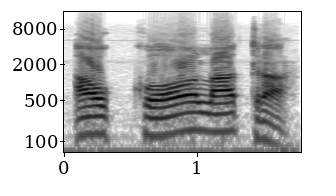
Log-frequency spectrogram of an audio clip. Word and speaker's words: alcoólatra: Onde está o acento? Alcoólatra. Tá aqui nesse meio. Então, ó. Alcoólatra. Terceira sílaba, leva acento.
